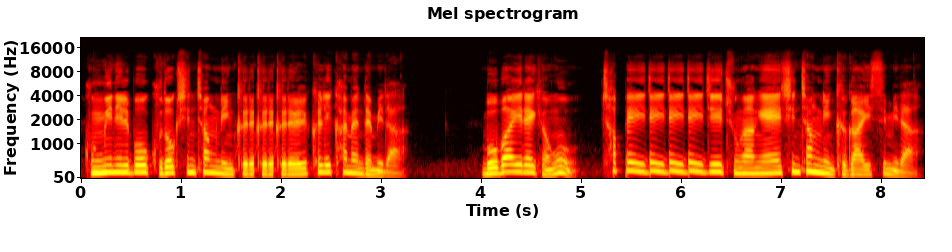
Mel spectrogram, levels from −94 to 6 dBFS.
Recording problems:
audio stuttering; at 1.5 s and at 5.5 s

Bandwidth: 14.5 kHz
